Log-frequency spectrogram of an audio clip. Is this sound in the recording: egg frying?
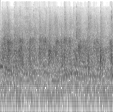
no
